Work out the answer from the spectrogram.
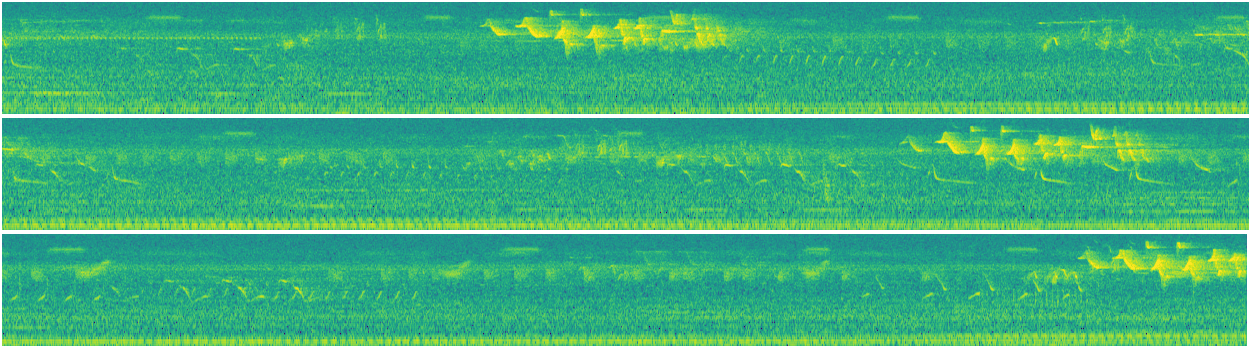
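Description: A songbird repeating a short, fast, high-pitched song of rapid notes three times, about twelve seconds apart, with fainter bird chirps between.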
